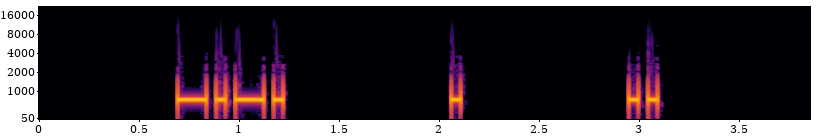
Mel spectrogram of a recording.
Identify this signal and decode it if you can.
Morse code, heard as a keyed tone, about 25 wpm, spaced as for 9 wpm, 700 Hz. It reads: CEI
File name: course / 25:10wpm / 093 Lesson 16e - Letter c - Three Characters 25wpm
